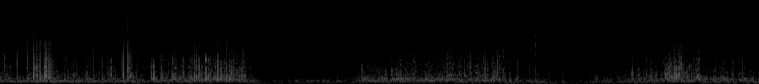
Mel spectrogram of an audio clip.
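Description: Long fingernails scratch and rub a soft, stuffed white cotton pillow with raised embroidery, producing quiet, dry scratching and crackly rustling. The sound swells and fades in waves, dropping to a faint, muffled rubbing around the third second and again near the sixth before brighter scratches return.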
